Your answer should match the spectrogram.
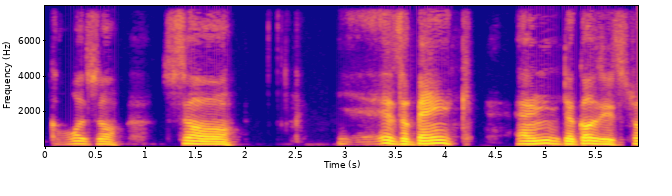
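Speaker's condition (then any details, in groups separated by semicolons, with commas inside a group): Cerebral palsy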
